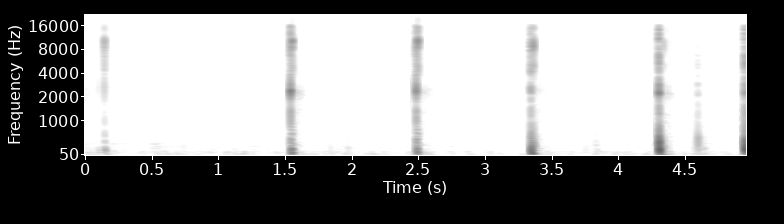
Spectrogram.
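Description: A metal-tipped drill pen taps and presses small round resin rhinestone drills, set in green and black rows, into place on an adhesive canvas. Seven short, sharp, bright clicks with a low thump are heard at irregular intervals, each dying away almost instantly into near silence.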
